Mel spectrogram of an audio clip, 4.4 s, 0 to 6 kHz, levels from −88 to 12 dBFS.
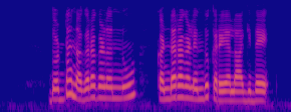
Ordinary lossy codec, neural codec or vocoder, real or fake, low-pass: none; none; real; 5.4 kHz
